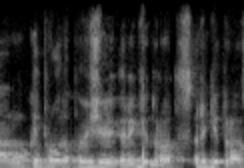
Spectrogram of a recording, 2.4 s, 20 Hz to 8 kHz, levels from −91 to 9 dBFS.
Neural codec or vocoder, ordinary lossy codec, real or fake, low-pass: none; Opus, 24 kbps; real; 7.2 kHz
